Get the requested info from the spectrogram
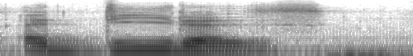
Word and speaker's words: Adidas: If it was like a purely British word, I'd give you some leeway here, but the company calls themselves Adidas. That's how it's pronounced.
